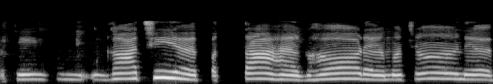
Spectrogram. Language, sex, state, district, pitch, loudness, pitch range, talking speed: Hindi, male, Bihar, Araria, 230 Hz, -14 LUFS, 220-260 Hz, 95 wpm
